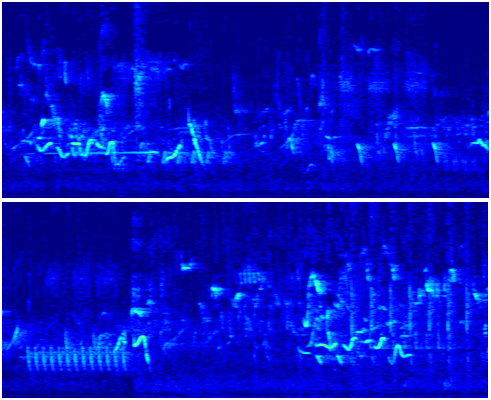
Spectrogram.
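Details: Scarlet minivet calling: dense overlapping high whistled and chirping notes with sweeping slurs, a fast buzzy trill near the middle, then more bright sharp notes, suggesting several birds calling together against quiet natural background.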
